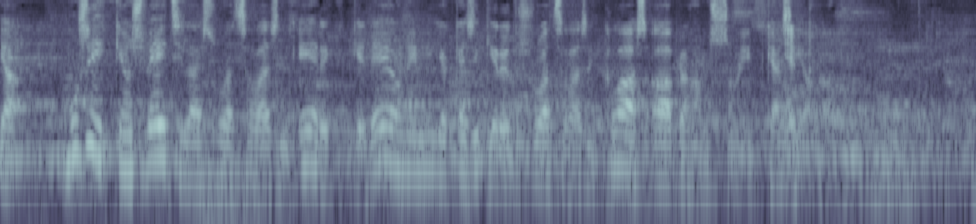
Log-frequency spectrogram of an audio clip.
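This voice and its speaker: The voice makes very wide pitch swings. Noticeable background noise can be heard. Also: woman, fairly low pitch for a woman, fairly quick pace. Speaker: podcast host. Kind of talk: casual chat.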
